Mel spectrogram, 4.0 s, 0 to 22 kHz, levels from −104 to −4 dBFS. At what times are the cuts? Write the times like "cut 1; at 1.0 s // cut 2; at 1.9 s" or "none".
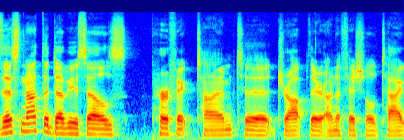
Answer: cut 1; at 1.4 s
